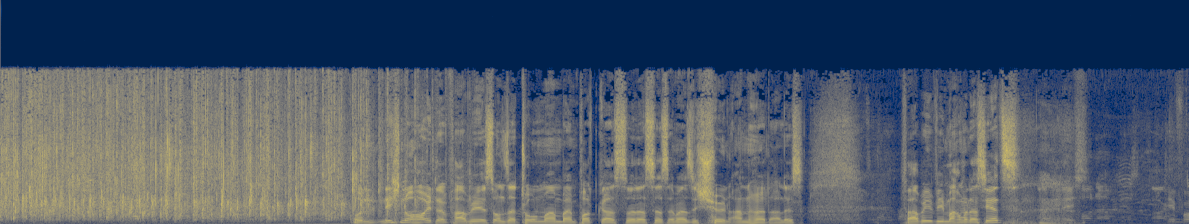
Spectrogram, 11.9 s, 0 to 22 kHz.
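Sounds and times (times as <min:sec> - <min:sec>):
audience applause: 0:00.0 - 0:04.8
speech: 0:03.6 - 0:10.5.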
